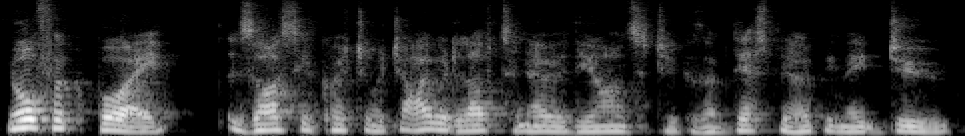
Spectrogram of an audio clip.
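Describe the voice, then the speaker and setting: Mellow man with a slight Zimbabwean accent. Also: medium pitch, fast. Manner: chatty, advice-giving, loose and rambling. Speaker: host. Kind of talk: live-stream Q&A chat.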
